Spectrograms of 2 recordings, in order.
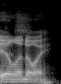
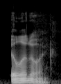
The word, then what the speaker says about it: Illinois: You You do not pronounce the Illinois. Yeah. Illinois.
